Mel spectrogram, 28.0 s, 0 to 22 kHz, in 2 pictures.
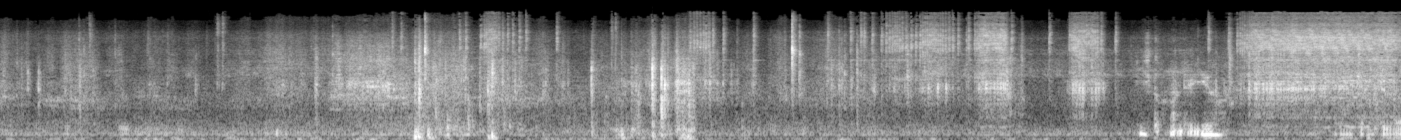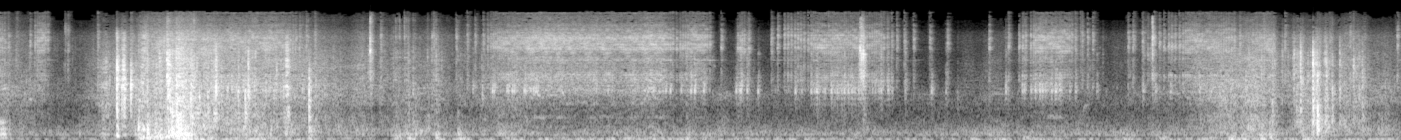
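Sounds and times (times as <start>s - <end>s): fishing reel ratcheting whir: 6.8s - 7.4s, 8.4s - 11.2s, 12.3s - 14.8s, 18.7s - 27.0s.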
